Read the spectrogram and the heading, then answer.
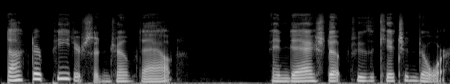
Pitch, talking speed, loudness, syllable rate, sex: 165 Hz, 145 wpm, -20 LUFS, 4.3 syllables/s, female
